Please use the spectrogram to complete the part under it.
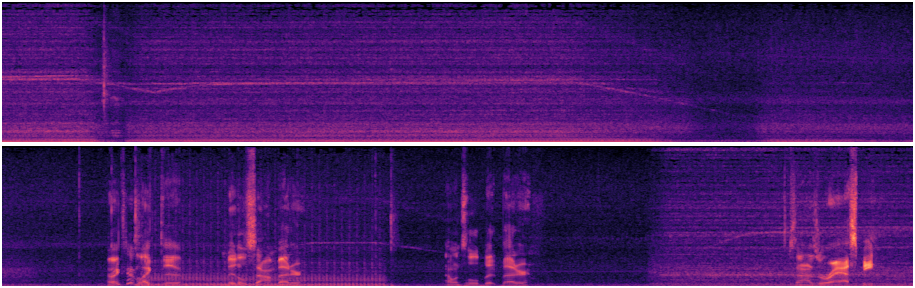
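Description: A truck engine drones low and steady, then quietens.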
